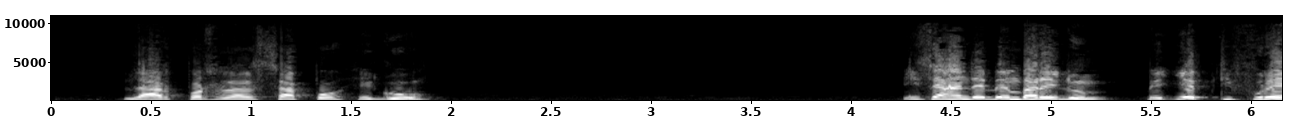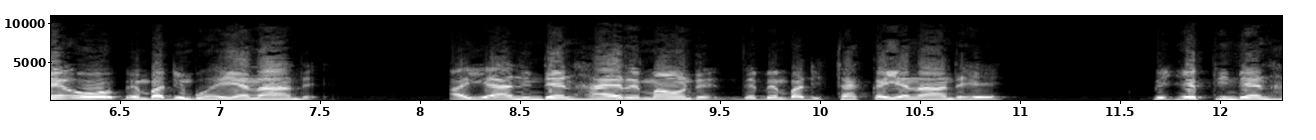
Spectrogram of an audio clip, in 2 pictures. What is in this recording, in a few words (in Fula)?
pulaar fulacunda, drama; senegal; pulaar bible society of senegal nt drama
